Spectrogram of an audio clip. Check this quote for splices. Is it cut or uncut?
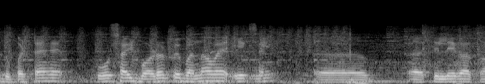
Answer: cut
